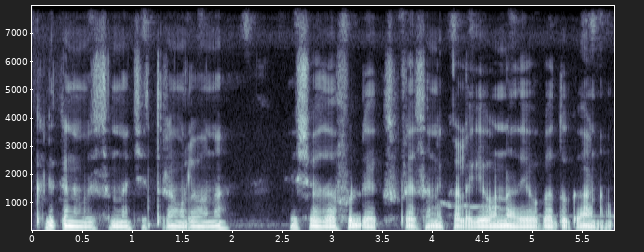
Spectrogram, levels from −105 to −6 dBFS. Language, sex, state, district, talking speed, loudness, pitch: Telugu, male, Andhra Pradesh, Sri Satya Sai, 115 wpm, -17 LUFS, 80 Hz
